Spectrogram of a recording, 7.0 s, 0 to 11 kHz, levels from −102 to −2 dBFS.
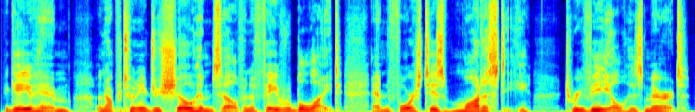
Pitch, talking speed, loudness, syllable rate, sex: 125 Hz, 175 wpm, -18 LUFS, 5.6 syllables/s, male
